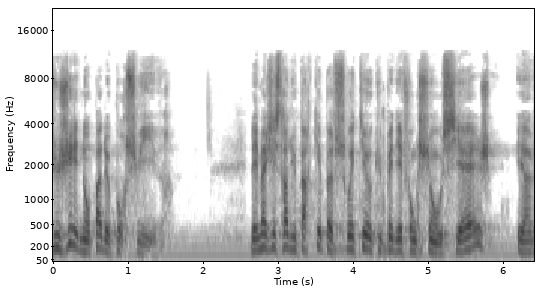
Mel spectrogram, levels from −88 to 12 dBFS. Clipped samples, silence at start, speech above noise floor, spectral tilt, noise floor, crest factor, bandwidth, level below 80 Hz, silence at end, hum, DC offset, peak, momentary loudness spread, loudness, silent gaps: under 0.1%; 0 s; 27 dB; -3 dB/octave; -48 dBFS; 20 dB; 12 kHz; -64 dBFS; 0 s; 50 Hz at -50 dBFS; under 0.1%; -2 dBFS; 10 LU; -20 LUFS; none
